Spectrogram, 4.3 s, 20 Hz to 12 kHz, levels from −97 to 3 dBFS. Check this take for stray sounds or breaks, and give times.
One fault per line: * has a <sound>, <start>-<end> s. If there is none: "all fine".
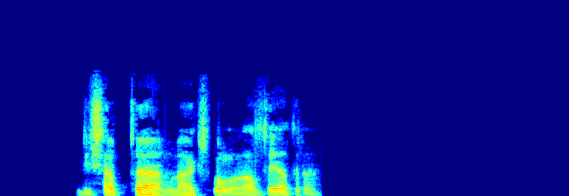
all fine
